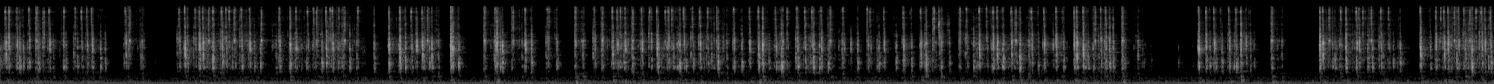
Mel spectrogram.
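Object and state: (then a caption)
Plastic mechanical keyboard. A mechanical keyboard with plastic keycaps and blue switches is typed on with the fingertips of both hands. It makes a rapid, steady stream of sharp, bright clicks with almost no low end, broken by a few brief pauses.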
